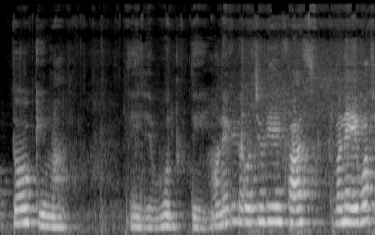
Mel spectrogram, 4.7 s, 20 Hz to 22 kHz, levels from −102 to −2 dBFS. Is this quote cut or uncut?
cut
